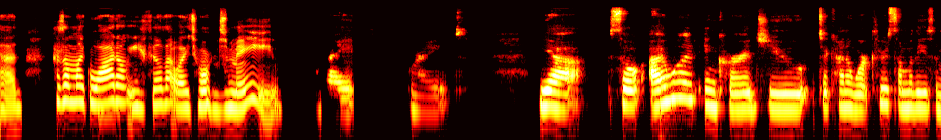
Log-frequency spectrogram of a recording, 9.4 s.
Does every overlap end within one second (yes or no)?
yes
